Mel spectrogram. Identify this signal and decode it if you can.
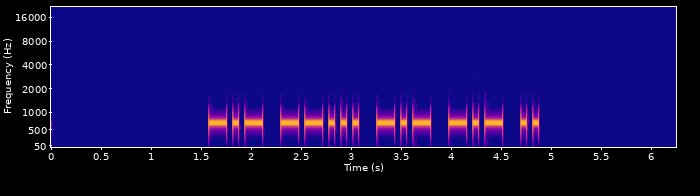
Morse code, heard as a keyed tone, about 20 wpm, 700 Hz. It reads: K7KKI
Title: Speed Racing - USA 1x3 Call Signs 17wpm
